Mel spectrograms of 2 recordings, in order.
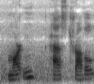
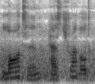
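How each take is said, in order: First: It is spoken in an American accent. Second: It is spoken in a British accent. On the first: "That would be American accent" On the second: "imitate the British accent with the same sentence"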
